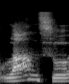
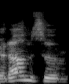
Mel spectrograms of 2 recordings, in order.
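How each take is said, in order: First: The word begins with an L sound. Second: The word begins with an R sound. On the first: This is the original French form of the word. "they use the French word L A N C E L, lancel" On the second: This is how people in Japan say it. "and they say ransel"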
